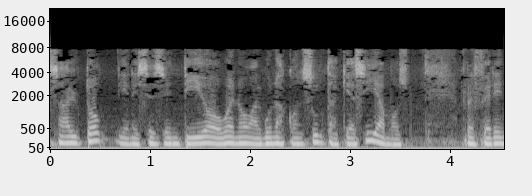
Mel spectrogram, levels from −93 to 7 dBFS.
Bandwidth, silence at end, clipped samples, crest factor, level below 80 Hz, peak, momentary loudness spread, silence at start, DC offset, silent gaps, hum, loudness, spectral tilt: 8 kHz; 0 s; under 0.1%; 14 dB; -40 dBFS; -2 dBFS; 7 LU; 0 s; 6%; none; none; -17 LUFS; -5 dB/octave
